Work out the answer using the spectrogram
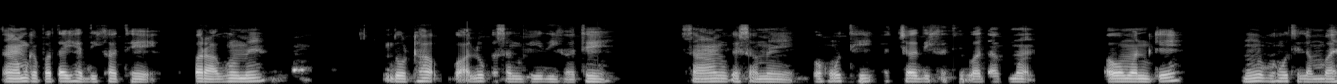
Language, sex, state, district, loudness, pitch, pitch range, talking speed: Chhattisgarhi, male, Chhattisgarh, Jashpur, -20 LUFS, 135 Hz, 130-145 Hz, 130 wpm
